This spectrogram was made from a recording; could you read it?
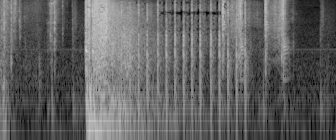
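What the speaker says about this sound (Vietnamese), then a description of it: "Bắn nhau rồi." Rapid bursts of automatic gunfire ring out in an online shooting game, a loud blast followed by a rhythmic string of close shots, then scattered fainter pops.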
